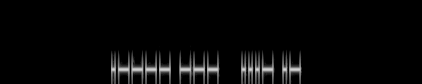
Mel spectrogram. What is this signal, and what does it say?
Morse code, heard as a keyed tone, about 34 wpm, 700 Hz. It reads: 1O VA
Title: Winter Field Day Exchanges 35wpm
